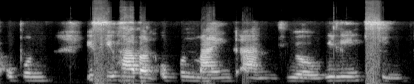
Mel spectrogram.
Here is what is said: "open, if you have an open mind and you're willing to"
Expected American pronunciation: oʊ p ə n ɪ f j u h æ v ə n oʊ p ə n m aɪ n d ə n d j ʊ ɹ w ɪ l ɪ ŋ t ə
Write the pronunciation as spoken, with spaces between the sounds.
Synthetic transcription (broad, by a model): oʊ p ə n ɪ f j u h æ v ə n oʊ p ə n m aɪ n d ə n d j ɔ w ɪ l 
